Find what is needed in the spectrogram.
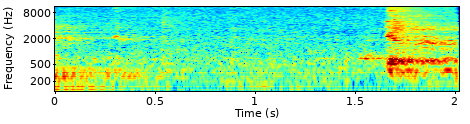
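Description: A short cough near the end, after a low pause with only room tone.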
